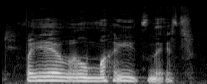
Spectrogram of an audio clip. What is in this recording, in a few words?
karuk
